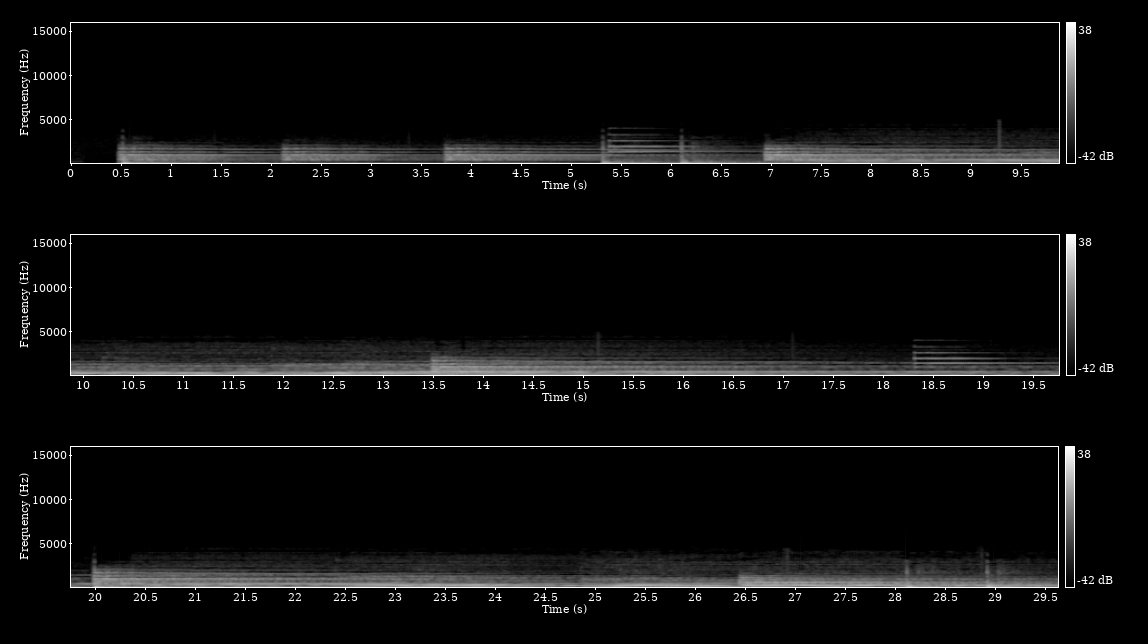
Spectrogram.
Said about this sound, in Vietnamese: Chuông trống vang lên, rồi cánh cửa chính bỗng mở rộng.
